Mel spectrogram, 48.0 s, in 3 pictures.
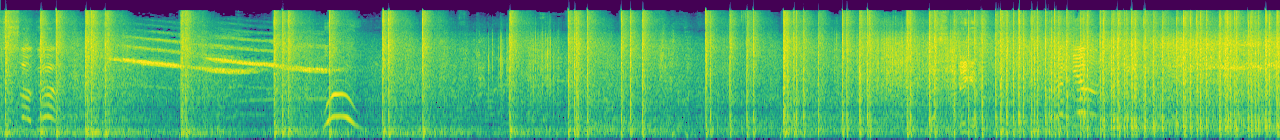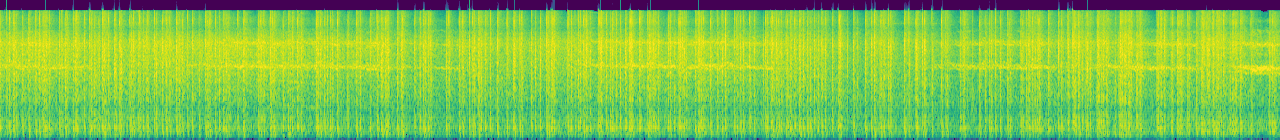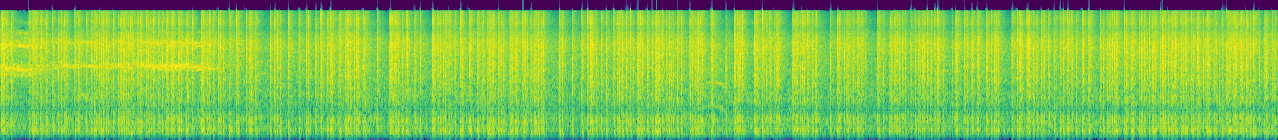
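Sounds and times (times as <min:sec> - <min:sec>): high firework whistle: 0:00.0 - 0:04.8, 0:14.7 - 0:22.4, 0:23.1 - 0:26.2, 0:27.3 - 0:35.2
fireworks crackling and banging: 0:00.0 - 0:47.9.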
